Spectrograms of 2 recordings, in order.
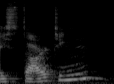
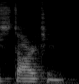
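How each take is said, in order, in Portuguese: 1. A terminação tem um som de g velar completo. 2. A terminação é encurtada, sem o som de g.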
